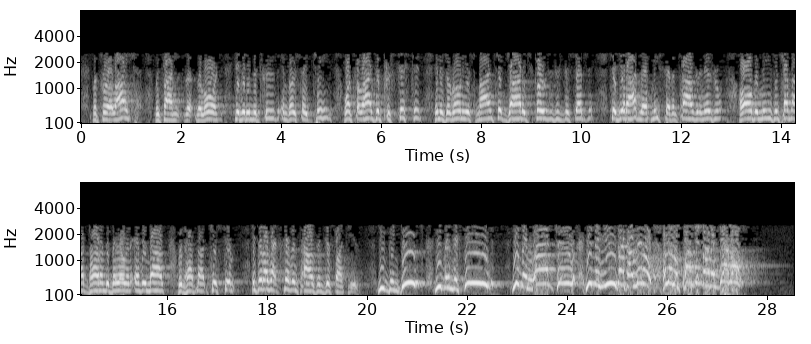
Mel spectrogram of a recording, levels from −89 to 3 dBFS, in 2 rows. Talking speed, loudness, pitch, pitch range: 175 wpm, -14 LUFS, 205 Hz, 190-290 Hz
